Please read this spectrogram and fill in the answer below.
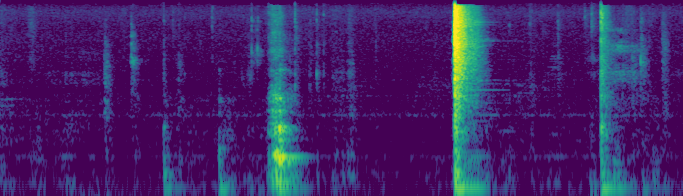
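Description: Electric nail gun firing nails into a glued wood piece: three sharp shots about two seconds apart, the middle one the loudest, with a couple of lighter knocks before the first.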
